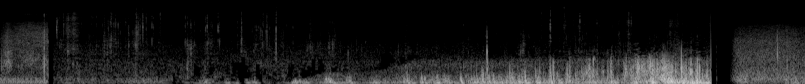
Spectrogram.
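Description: Wind rumbling on the microphone, growing louder over a few seconds and cutting off suddenly near the end.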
